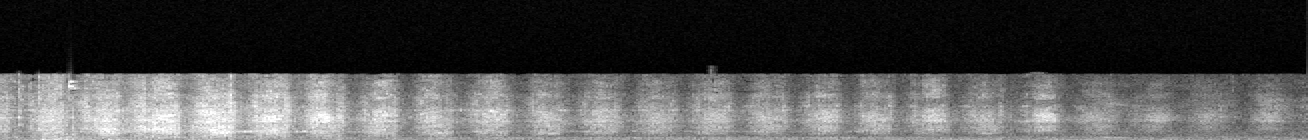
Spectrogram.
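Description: A rhythmic rasping scrape, about four strokes a second, slowly fading away.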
